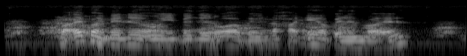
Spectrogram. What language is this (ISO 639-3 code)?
grn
